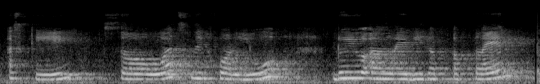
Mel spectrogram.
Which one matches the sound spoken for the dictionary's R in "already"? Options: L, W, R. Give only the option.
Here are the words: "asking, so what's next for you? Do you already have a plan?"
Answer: L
